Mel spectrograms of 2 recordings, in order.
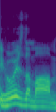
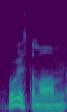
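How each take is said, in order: First: Who is the mom asked again, higher and louder; raised voice, asking the group again; louder repeated question. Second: Said in the usual way. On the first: Real, not acted. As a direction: call the question out so everyone hears. Asks, then repeats louder.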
